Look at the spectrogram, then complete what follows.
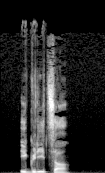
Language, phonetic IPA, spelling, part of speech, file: Polish, [iɡˈlʲit͡sa], iglica, noun, Pl-iglica.ogg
